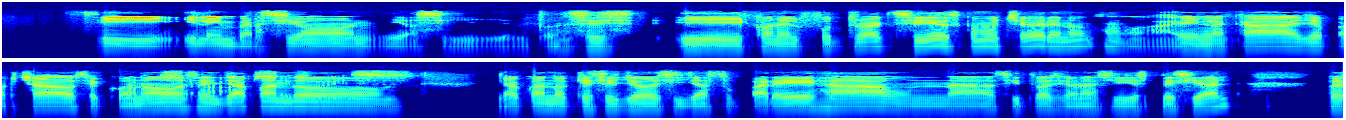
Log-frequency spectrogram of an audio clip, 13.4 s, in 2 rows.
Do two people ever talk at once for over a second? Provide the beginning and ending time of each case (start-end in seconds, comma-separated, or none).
7.3-8.7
